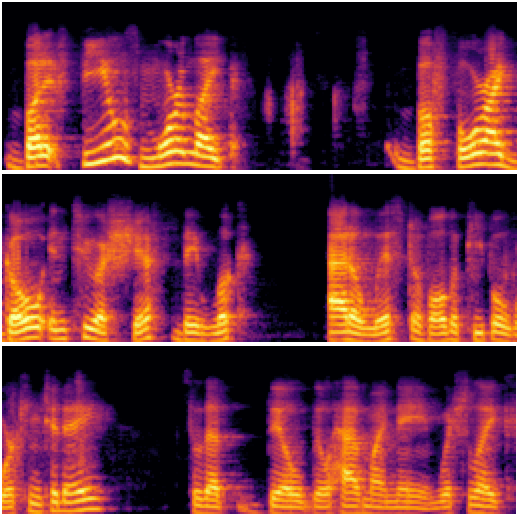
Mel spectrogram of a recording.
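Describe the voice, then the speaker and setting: A young man chatting casually and haltingly while cooking at home, livestreaming through headphones used as a mic. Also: mid-range voice, phone-quality sound. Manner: hesitant, halting, self-questioning. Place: home kitchen. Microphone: headphones used as a phone mic.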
